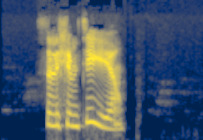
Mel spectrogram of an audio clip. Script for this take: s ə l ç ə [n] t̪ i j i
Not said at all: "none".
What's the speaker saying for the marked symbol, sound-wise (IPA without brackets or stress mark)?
m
